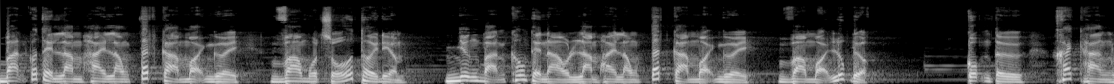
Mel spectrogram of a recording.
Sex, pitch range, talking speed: male, 115-175 Hz, 190 wpm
